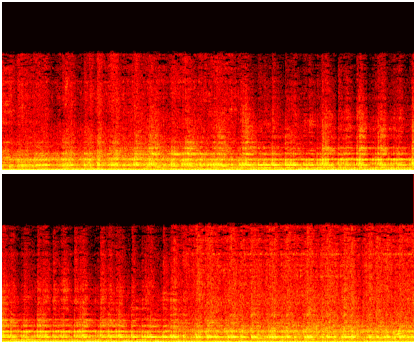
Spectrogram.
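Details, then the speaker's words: Snowmobile with homemade exhaust can; steady engine drone with a thin constant whistle on top under continuous throttle that stops on let-off; exhaust whistle, cause unclear. "but it's not the same effect like when you have continuous throttle you get that whistling sound then when you let off and it stopp"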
